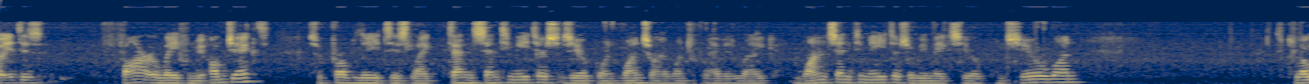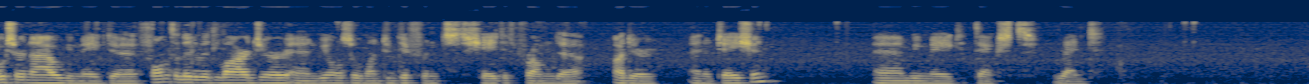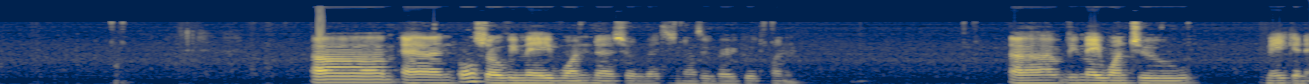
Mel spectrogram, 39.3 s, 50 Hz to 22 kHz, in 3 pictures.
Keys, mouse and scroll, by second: 2.4-4.0 middle drag, 6.0-11.4 drag, 12.1 scroll up 3, 12.7-13.0 middle drag, 13.9-16.0 drag, 16.4 click, 20.7 click, 30.5-32.0 middle drag, 32.9 click, 37.8 middle drag, 38.2-39.2 scroll up 3.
